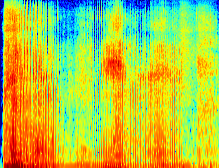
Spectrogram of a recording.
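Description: A loud, sputtering fart lasting about two seconds, a buzzy low rumble that wavers and trails off, with no talking over it.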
